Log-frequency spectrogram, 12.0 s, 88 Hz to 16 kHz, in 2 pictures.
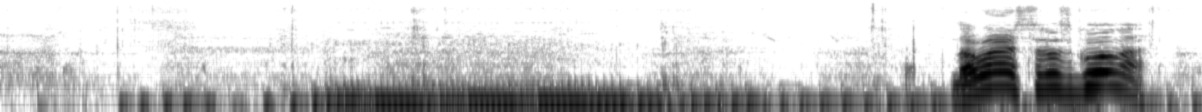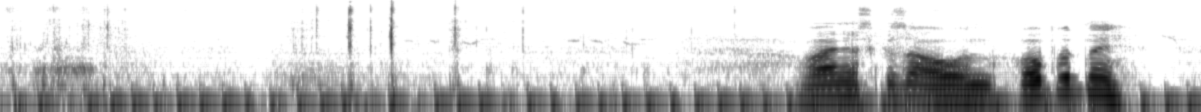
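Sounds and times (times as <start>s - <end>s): moped engine idling: 0.0s - 12.0s
faint clicks: 7.5s - 9.8s.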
